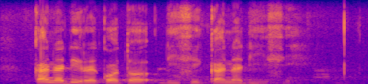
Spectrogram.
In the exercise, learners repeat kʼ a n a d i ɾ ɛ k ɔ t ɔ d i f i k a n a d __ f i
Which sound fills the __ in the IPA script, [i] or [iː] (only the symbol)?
iː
